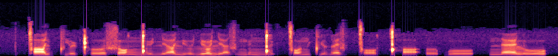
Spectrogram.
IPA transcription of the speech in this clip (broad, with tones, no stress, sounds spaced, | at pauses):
ǀ ɑ˥ lʲ tʲ ɤ˩˧ ʈʰ ɤ˩˧ s ɔ˧ ŋ͡ǃ ʏ˩ lʲ ɑ˩˧ lʲ ɤ˩ lʲ ɔ˥ lʲ ɑ˩ z ŋ ʏ˧ ŋ͡ǃ ʏ˩ ʔ ǀ ɔ˧˥ n tʲ ɑ˩ ɳ æ˥ z ǀ ɔ˩˧ ǃʰ ɑ˩ ʔ ɤ˩ ɓ o˧ | n æ˧˥ l o˧˥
